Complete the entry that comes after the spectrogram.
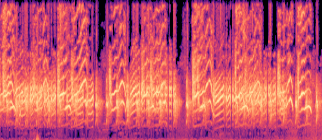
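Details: Busy lure recording of small birds: a dense wall of high, squeaky chirps and rapid rising-falling twitters from many overlapping birds, broken by a brief pause near two seconds before the noisy chatter resumes.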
